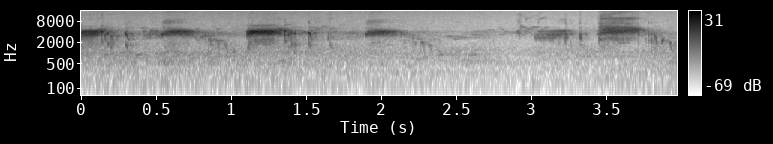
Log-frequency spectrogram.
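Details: White-rumped swift defending its occupied nest against intruding swifts with a screaming display; a few shrill, high screams in separate bursts, some louder, with quieter gaps between.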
